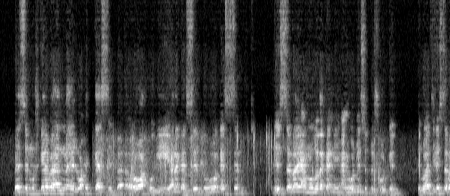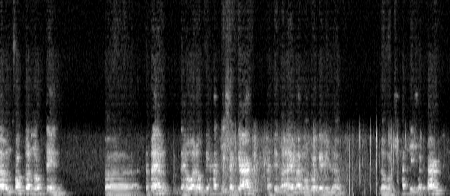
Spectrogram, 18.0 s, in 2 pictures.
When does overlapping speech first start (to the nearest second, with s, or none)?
none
